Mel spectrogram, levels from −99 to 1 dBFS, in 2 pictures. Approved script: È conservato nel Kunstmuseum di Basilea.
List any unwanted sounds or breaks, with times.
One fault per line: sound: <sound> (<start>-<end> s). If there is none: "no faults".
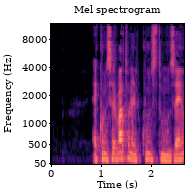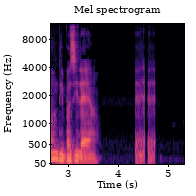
sound: laugh (4.3-4.8 s)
